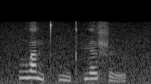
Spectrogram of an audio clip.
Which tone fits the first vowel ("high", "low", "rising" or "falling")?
falling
